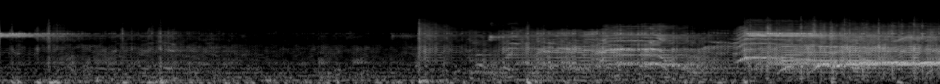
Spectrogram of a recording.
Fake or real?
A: fake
